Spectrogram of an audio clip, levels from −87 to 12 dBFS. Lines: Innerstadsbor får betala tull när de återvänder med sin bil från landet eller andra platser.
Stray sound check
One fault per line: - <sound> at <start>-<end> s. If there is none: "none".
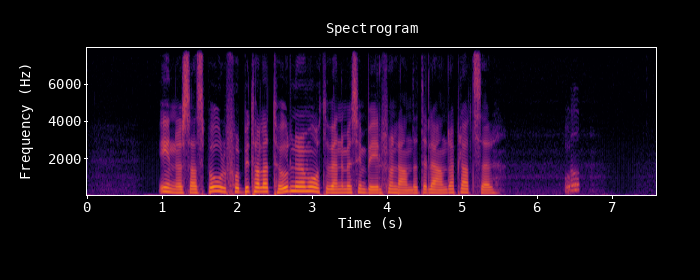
- laugh at 6.4-6.6 s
